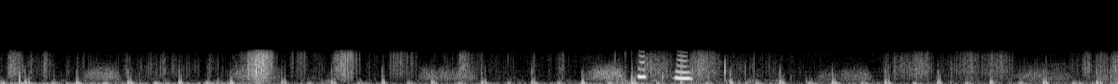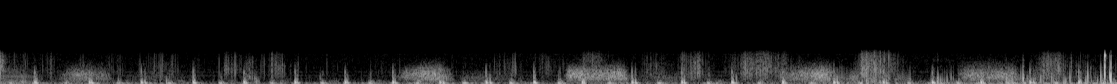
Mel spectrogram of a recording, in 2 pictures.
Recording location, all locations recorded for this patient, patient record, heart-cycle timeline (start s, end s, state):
pulmonary valve (PV)
aortic valve (AV)+pulmonary valve (PV)+tricuspid valve (TV)+mitral valve (MV)
#Age: Child
#Sex: Male
#Height: nan
#Weight: nan
#Pregnancy status: False
#Murmur: Present
#Murmur locations: aortic valve (AV)+mitral valve (MV)+pulmonary valve (PV)+tricuspid valve (TV)
#Most audible location: tricuspid valve (TV)
#Systolic murmur timing: Holosystolic
#Systolic murmur shape: Plateau
#Systolic murmur grading: II/VI
#Systolic murmur pitch: Low
#Systolic murmur quality: Blowing
#Diastolic murmur timing: nan
#Diastolic murmur shape: nan
#Diastolic murmur grading: nan
#Diastolic murmur pitch: nan
#Diastolic murmur quality: nan
#Outcome: Normal
#Campaign: 2014 screening campaign
0.00	7.48	unannotated
7.48	7.54	diastole
7.54	7.64	S1
7.64	7.80	systole
7.80	7.88	S2
7.88	8.06	diastole
8.06	8.16	S1
8.16	8.32	systole
8.32	8.42	S2
8.42	8.56	diastole
8.56	8.68	S1
8.68	8.84	systole
8.84	8.94	S2
8.94	9.10	diastole
9.10	9.20	S1
9.20	9.38	systole
9.38	9.46	S2
9.46	9.62	diastole
9.62	9.74	S1
9.74	9.90	systole
9.90	10.00	S2
10.00	10.14	diastole
10.14	10.26	S1
10.26	10.42	systole
10.42	10.54	S2
10.54	10.72	diastole
10.72	22.35	unannotated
